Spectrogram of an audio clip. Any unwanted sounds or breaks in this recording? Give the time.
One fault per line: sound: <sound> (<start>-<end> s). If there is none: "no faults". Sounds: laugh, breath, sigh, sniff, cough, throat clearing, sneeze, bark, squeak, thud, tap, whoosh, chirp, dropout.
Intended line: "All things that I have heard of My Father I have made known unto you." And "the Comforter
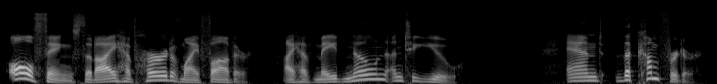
no faults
